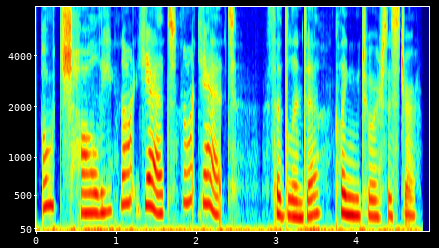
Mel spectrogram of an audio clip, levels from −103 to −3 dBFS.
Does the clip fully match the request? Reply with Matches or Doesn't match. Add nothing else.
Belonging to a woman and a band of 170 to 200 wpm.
Doesn't match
